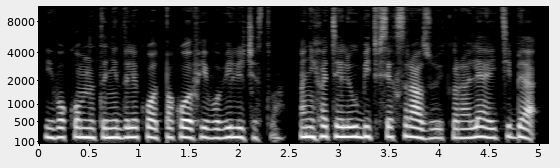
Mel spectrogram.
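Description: Brief: anxious, stubborn young duchess, breathless and emotional, warm mellow tone, read by a woman narrator. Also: fairly low pitch, little pitch movement, quick pace, no room sound, clean studio sound, close to an everyday voice.

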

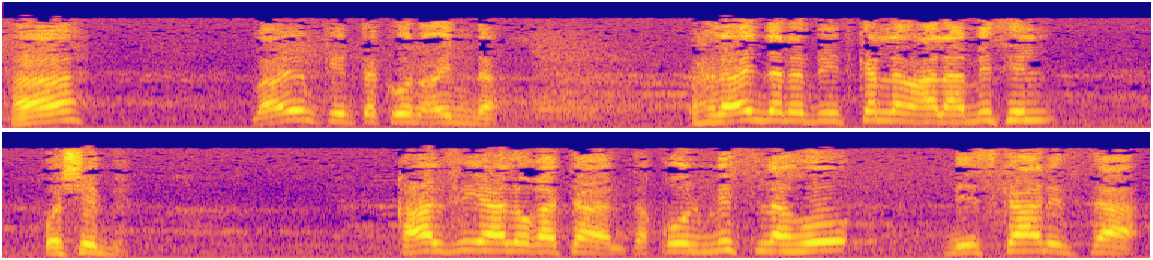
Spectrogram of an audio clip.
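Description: A man teaching a classroom lesson, stretching out word forms slowly and quizzing his students. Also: high-pitched, a little mellow. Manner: drawn-out repetition of word forms, questioning students. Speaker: sheikh teaching inheritance law. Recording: muffled lo-fi lecture recording with faint noise.

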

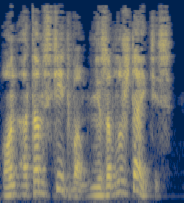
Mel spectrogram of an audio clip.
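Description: A desperate young man pleads urgently, as a male audiobook reader voices him. The voice is husky and a little high. It stays close to the reader's own sound. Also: sing-song, normal speed.

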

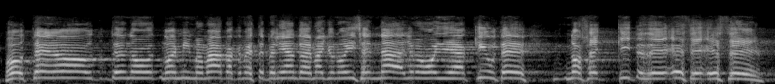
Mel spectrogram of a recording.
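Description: A man's voice: extremely high pitch, completely flat delivery, moderate pace, hardly any pauses, pushed and bright, in a large hall, pitched above the performer's own voice, exaggerated voice. A man, a priest, voicing a young novice nun talking back in anger within his sermon story. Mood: indignant.

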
